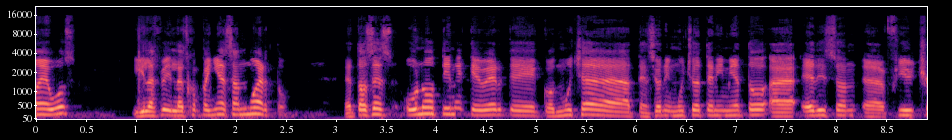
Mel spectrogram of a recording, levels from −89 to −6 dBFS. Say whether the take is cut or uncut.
uncut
